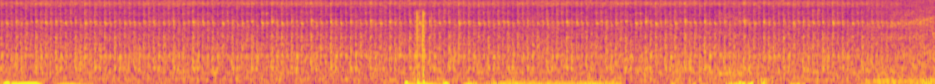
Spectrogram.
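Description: A diesel coach engine drones as the coach drives along a dirt road.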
